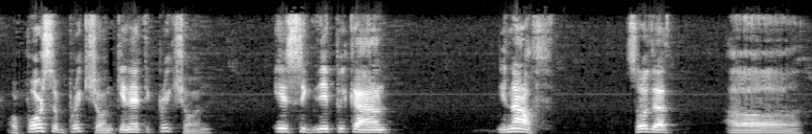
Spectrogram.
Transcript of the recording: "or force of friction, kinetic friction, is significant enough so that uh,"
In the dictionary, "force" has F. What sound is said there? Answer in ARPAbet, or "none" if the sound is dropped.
P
